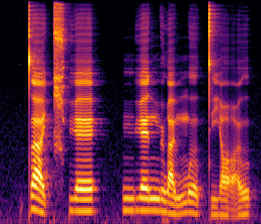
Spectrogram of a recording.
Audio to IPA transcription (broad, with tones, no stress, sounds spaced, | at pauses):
t̪ ä˥˩ t͡ɕʰ ɥ ɛ˥ | m ɥ ɛ˥ n ɻ w a˨ ɪ̯ m ɤ˥˩ t̪ j ɑ̰˨˩˦ ʊ̯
